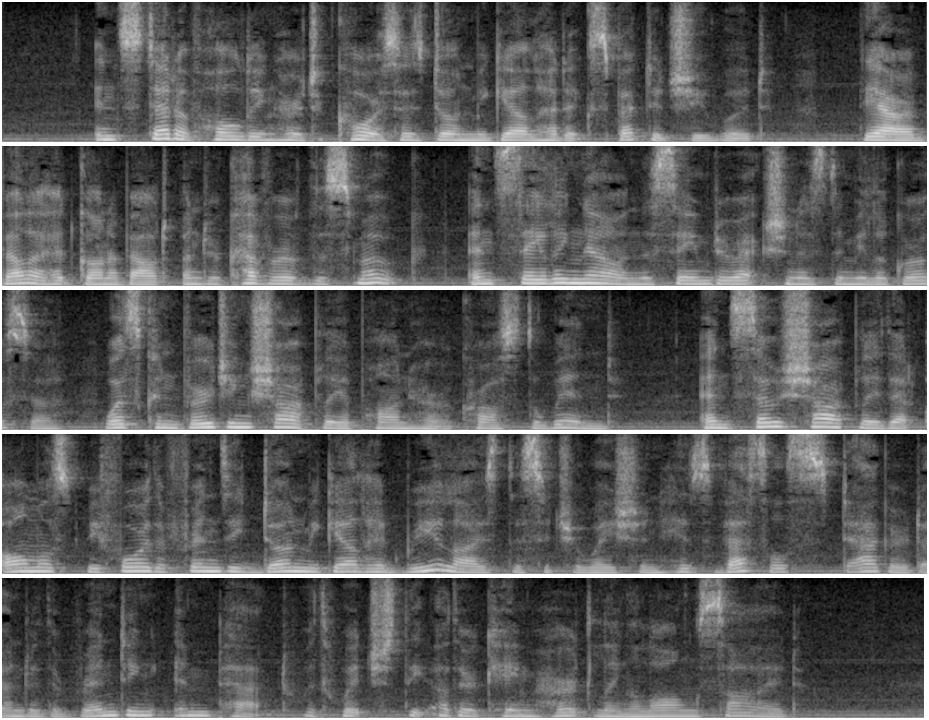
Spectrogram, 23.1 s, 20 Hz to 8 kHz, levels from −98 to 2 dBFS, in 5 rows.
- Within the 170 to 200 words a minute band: Yes, average, 175 wpm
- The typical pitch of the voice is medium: Yes, medium, 180 Hz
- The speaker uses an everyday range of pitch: Yes, average, 4.2 semitones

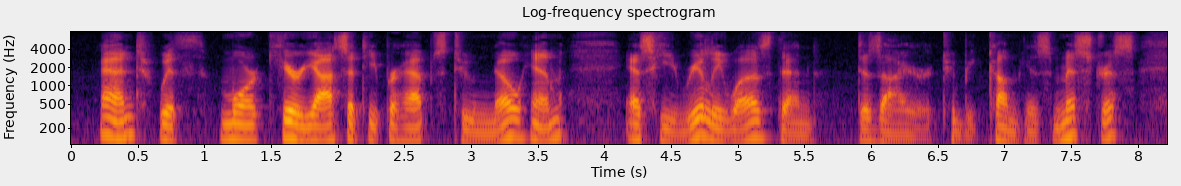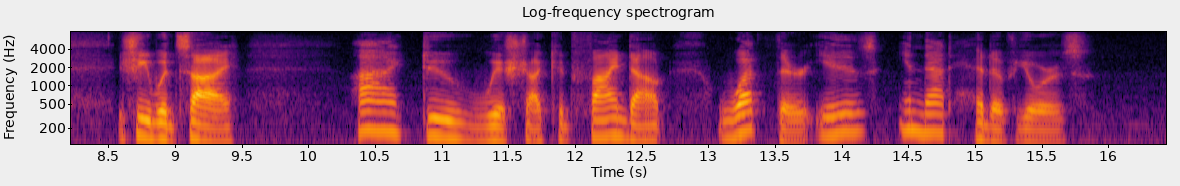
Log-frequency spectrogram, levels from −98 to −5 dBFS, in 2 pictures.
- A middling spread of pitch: No, wide, 6.4 semitones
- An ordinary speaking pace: No, slow, 130 wpm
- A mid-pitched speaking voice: No, low, 115 Hz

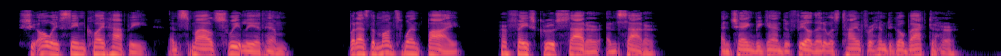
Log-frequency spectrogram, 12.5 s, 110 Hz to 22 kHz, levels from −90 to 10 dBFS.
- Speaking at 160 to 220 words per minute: Yes, average, 180 wpm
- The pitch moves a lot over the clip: Yes, wide, 6.2 semitones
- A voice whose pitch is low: Yes, low, 110 Hz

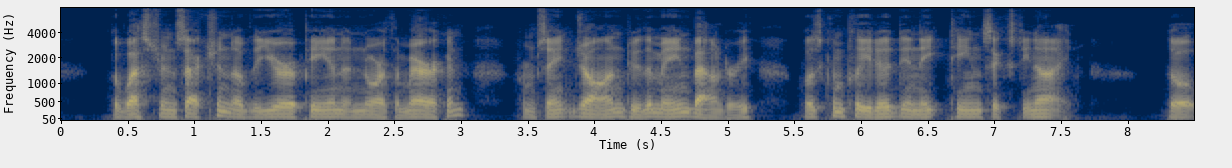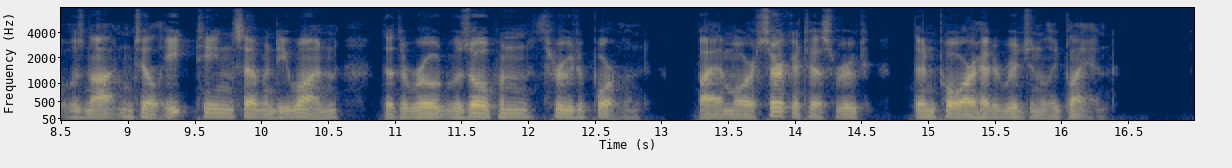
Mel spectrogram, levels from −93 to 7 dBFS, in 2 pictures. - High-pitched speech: No, very low, 90 Hz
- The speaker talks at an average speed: Yes, average, 155 wpm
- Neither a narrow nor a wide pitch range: No, narrow, 2.3 semitones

